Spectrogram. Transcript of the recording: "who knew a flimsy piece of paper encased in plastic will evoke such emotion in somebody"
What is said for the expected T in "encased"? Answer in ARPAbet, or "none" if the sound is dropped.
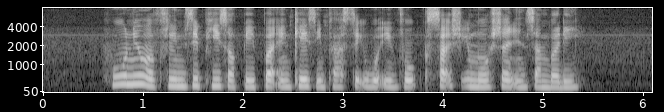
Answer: none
